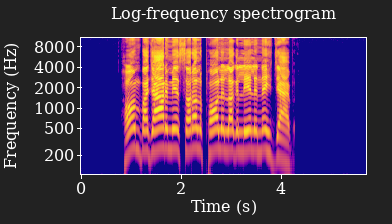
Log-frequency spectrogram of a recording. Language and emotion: Maithili, disgusted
